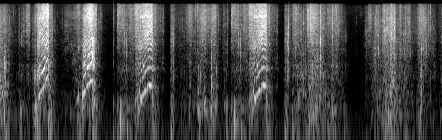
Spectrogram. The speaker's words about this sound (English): All right, so what we've got here, we've got three different compartments and each is divided in the middle, got a zipper top bottom, so it gives you six little compartments. So we're gonna go ahead and open them all up now.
